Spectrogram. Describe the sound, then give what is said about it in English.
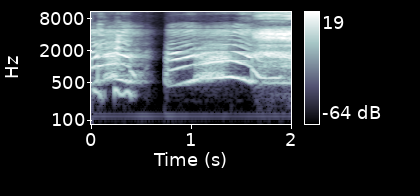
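A baby girl who has been crying hard and is breathing hard cries in short, choppy whimpers, pauses with a sharp catch of breath, then lets out a long, wavering high-pitched wail over a faint steady hum. “Oh, she's like breathing hard. She was crying really hard.”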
